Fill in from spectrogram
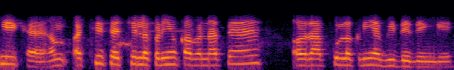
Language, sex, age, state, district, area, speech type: Hindi, female, 18-30, Uttar Pradesh, Mau, urban, conversation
